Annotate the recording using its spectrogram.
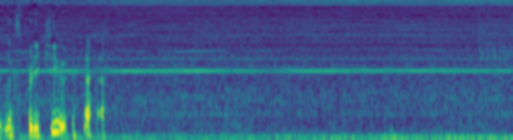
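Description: A model helicopter's rotor whirs and its motor whines steadily overhead, outdoors.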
